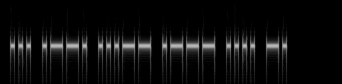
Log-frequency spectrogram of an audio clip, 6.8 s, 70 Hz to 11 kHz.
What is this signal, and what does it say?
Morse code, heard as a keyed tone, about 15 wpm, 700 Hz. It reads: SP3JHN
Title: DXCC-100 Call Signs - 6 Characters - Repeated 2x - 15wpm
